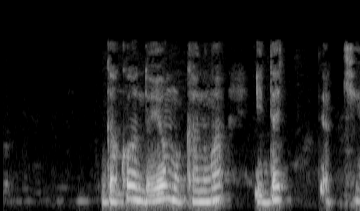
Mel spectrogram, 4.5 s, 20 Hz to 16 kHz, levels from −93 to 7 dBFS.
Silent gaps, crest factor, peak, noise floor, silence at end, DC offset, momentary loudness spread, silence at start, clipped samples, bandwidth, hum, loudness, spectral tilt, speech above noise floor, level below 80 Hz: none; 18 dB; -6 dBFS; -67 dBFS; 0 s; under 0.1%; 15 LU; 1.25 s; under 0.1%; 7.6 kHz; none; -22 LUFS; -7 dB/octave; 46 dB; -62 dBFS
